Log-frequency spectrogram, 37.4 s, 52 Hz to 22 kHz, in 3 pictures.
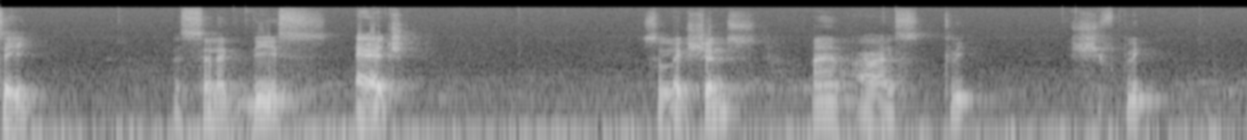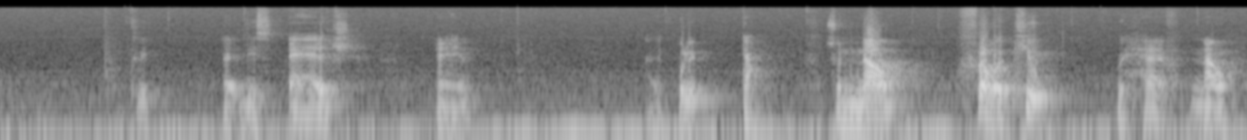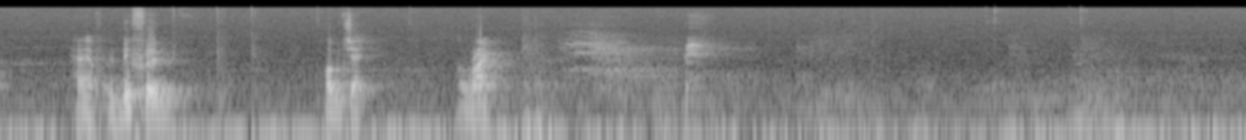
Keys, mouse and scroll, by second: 0.1 middle click, 2.4 click, 11.8 click, 17.7 shift+click, 19.1 click, 20.9 middle click, 21.9 middle click, 23.5 middle click, 26.7 a, 27.5 a, 28.1 middle click, 28.1 a, 29.6-30.3 scroll down 2.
